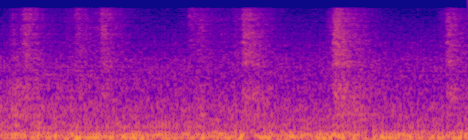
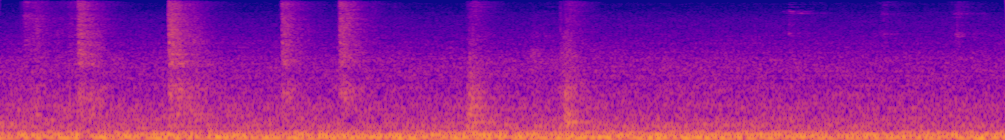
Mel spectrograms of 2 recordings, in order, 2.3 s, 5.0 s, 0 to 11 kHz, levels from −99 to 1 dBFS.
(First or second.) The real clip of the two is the second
